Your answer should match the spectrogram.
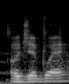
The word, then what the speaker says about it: Ojibwe: ethnic background is the ojibwe tribe if i'm pronouncing that correctly ojibwe pretty close ojibwe okay so i was wondering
